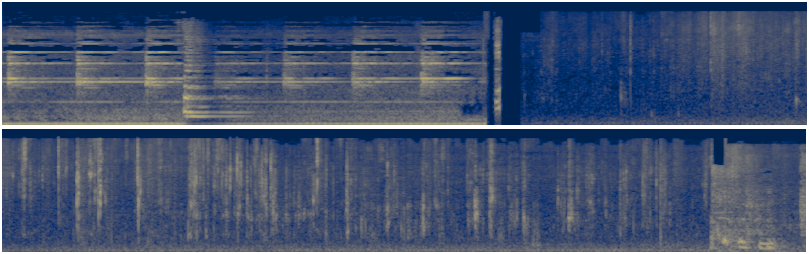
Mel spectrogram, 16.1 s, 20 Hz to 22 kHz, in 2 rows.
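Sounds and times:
dog chewing wet food: 5.3s - 15.2s.

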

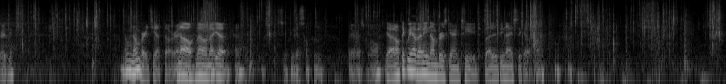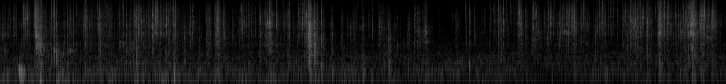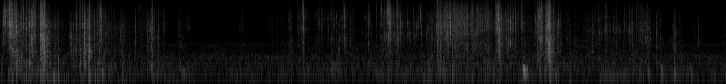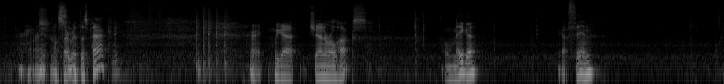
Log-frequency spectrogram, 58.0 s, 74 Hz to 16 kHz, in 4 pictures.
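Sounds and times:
foil wrappers tearing and crinkling: 0.0s - 32.9s, 33.8s - 42.7s.

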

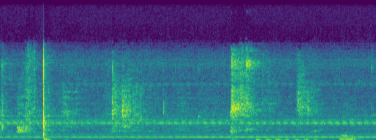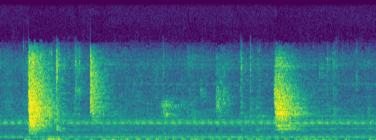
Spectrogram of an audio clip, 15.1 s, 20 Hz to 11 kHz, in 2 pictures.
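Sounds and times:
electrical hum: 0.0s - 15.0s
soft low thumps: 4.9s - 7.3s, 8.0s - 15.0s.

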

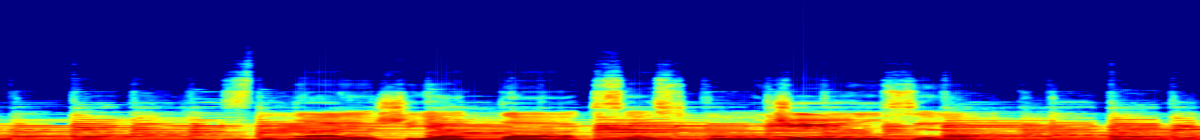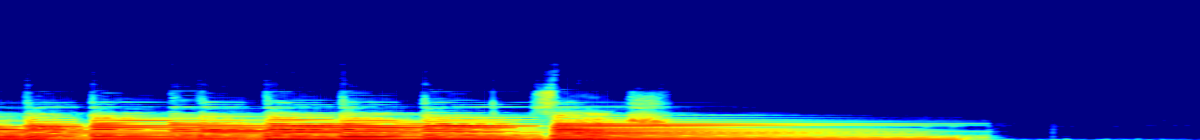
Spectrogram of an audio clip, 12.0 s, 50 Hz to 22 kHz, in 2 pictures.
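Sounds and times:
electric guitar strumming chords: 0.0s - 11.0s.

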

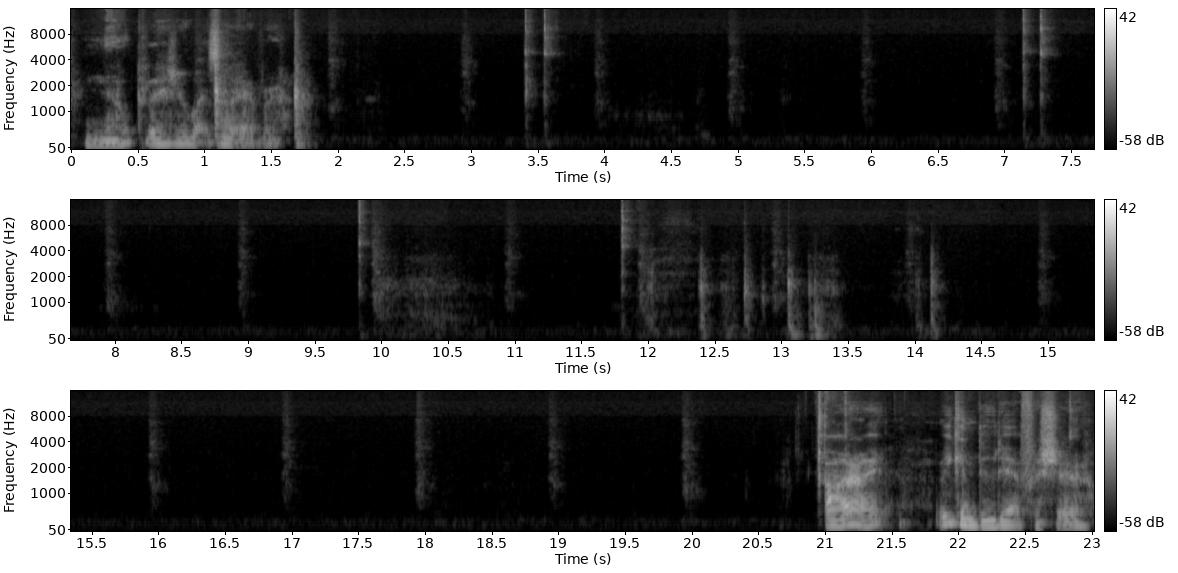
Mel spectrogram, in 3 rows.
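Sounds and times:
faint regular ticking: 0.1s - 23.0s
clicks and knocks: 11.8s - 14.3s.

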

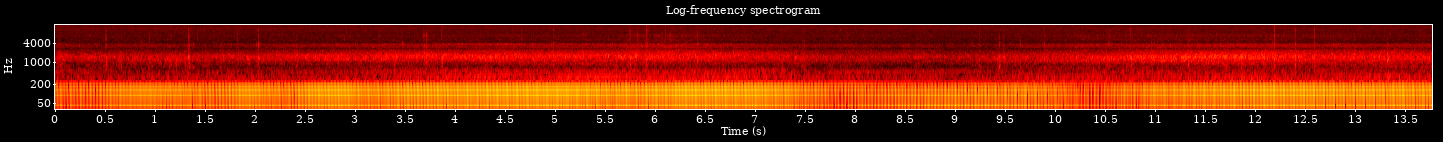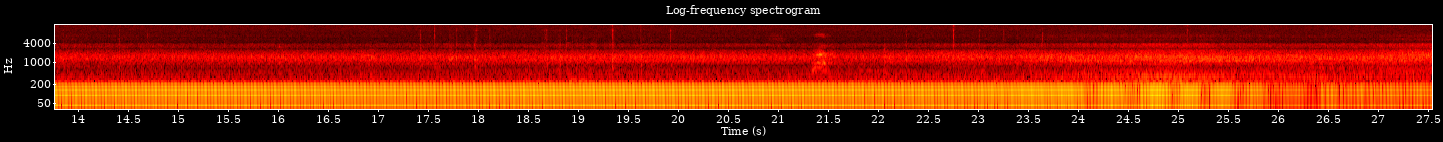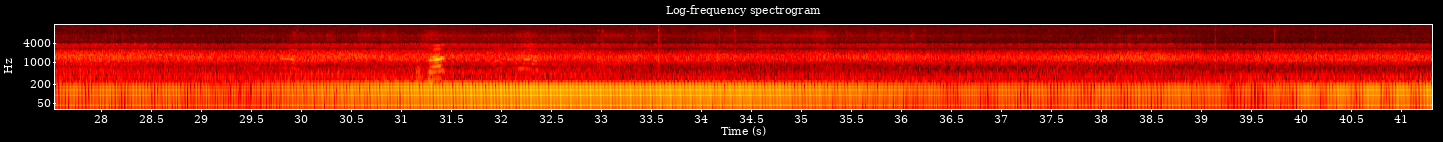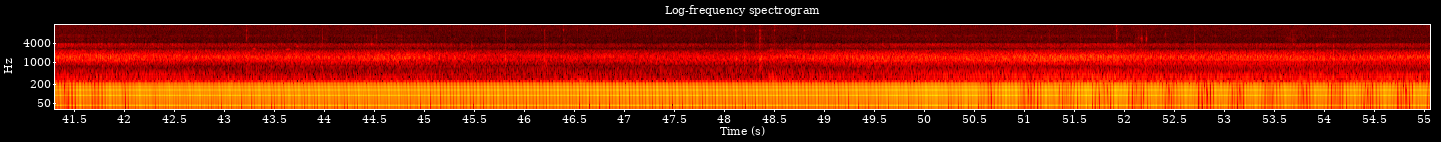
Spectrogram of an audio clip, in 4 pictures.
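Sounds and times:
diesel engine running: 0.0s - 55.0s.

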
